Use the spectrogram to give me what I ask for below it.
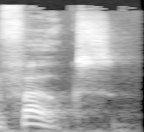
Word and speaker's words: folks: With that said, the L is silent in folks.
